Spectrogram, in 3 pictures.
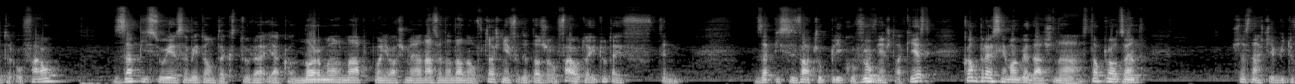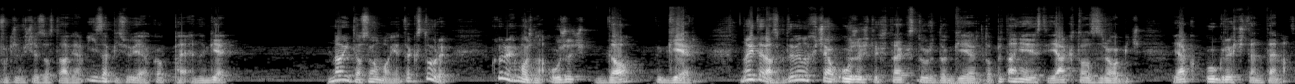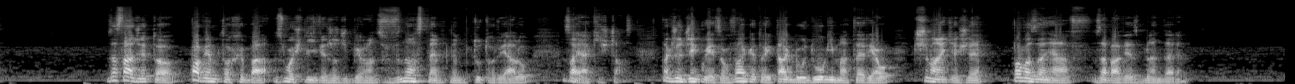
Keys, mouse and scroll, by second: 10.3 click, 13.8 click, 25.3 click, 35.7 click.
